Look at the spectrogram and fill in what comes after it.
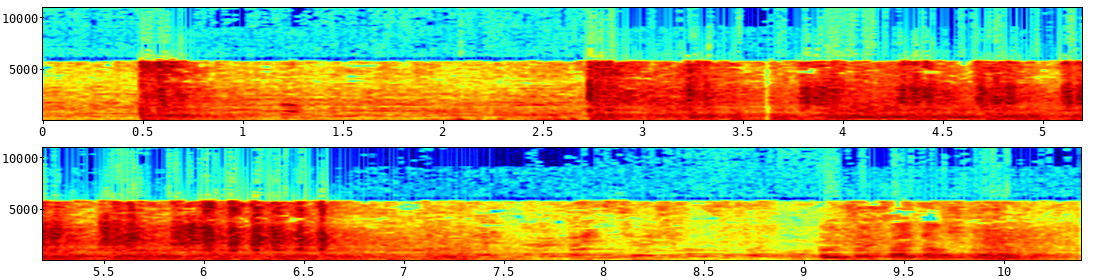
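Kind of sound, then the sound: impact, gunfire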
